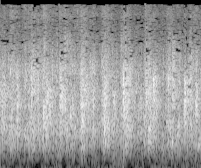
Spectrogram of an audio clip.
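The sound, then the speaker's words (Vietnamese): Steady applause from an audience fills the moment, many hands clapping in a dense, continuous patter at moderate loudness with no voices over it. It comes from an audience at a Buddhist dharma talk, welcoming attendees who came from Washington DC, Virginia, Maryland, Baltimore, North Carolina and Canada. “thì chúng ta cho một tràng pháo tay để hoan nghênh tinh thần học hỏi của các vị.”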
